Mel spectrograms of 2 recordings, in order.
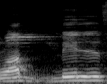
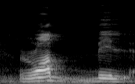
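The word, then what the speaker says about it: رَبِّ: বিসমিল্লাহির রাহমানির রাহিম আউজুবি রাব্বিল ফালাক ফালাক কফটা এখানে কলকলা কুল আউজুবি রব্বিল রাব্বিল বলবেন না রব্বিল ফালাক ফালাক এই কফটা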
